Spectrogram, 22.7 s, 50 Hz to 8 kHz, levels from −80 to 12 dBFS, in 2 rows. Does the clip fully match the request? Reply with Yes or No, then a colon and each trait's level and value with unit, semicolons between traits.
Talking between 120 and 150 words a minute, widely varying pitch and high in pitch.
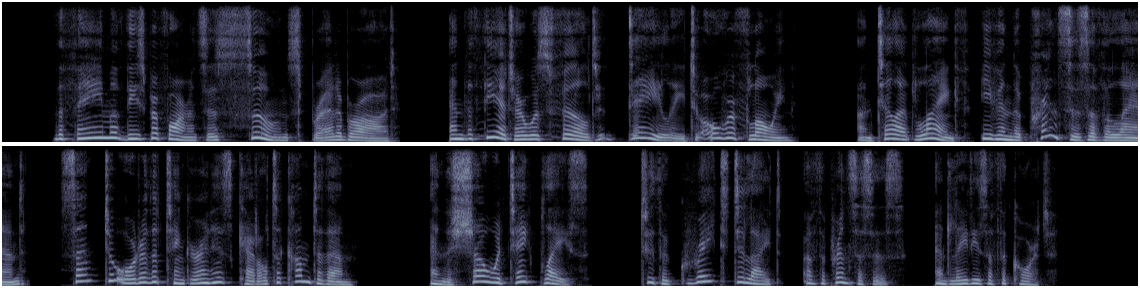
Yes: average, 145 wpm; wide, 7.4 semitones; high, 215 Hz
